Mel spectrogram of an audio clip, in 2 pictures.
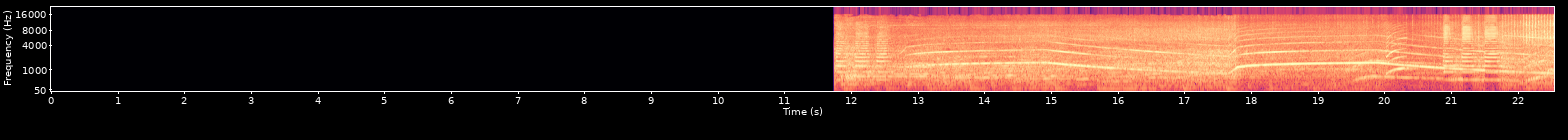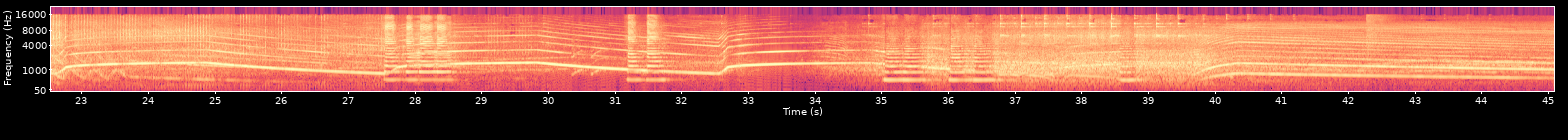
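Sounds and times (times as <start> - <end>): deep truck horn blasts: 11.8 - 14.9, 20.8 - 22.9, 27.5 - 28.7, 31.2 - 31.8, 35.0 - 36.9, 38.6 - 39.1
fire truck siren wailing: 11.8 - 45.0.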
